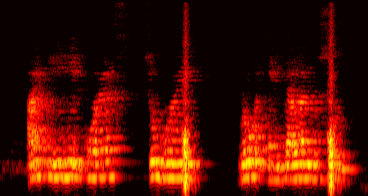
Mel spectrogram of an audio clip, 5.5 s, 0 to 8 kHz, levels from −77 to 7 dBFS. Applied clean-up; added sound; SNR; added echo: classical method WPE with log-MMSE.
